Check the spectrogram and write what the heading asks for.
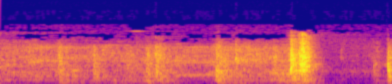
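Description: An orderly swings a wooden gate shut with a series of soft creaks and knocks, building to a loud wooden clunk, followed by a brief final bump. No one speaks.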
